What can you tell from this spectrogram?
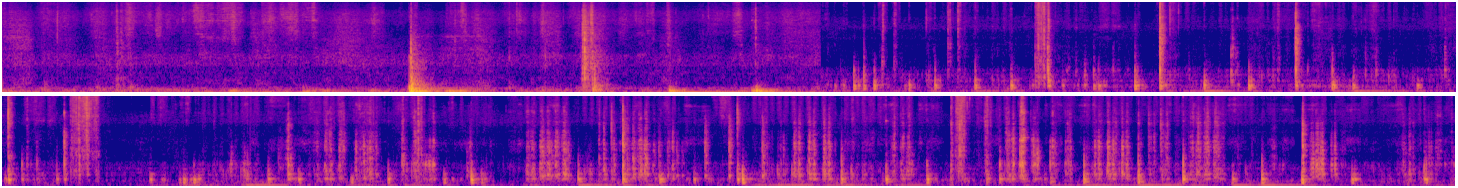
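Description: Stainless steel rolling pin with plastic depth-guide rings rolling out hot water crust pastry on a worktop: a run of light clicks and knocks over low rumbling strokes, with a sharper knock about four seconds in.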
